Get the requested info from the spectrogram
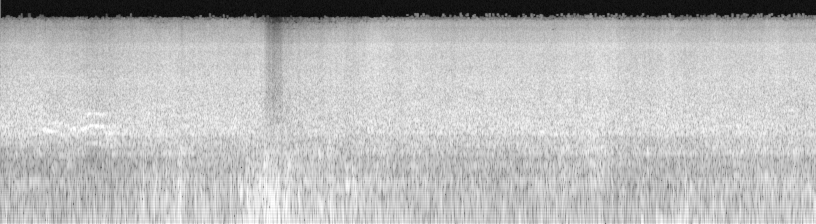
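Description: A rider sliding feet-first down an enclosed water slide tube, with a loud, steady rush of running water and air. Its high hiss briefly dulls about five seconds in.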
